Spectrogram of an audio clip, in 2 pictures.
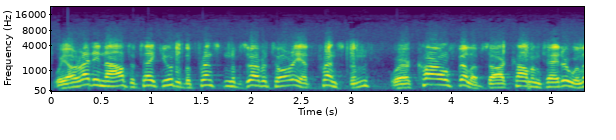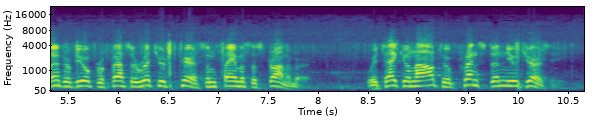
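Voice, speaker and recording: A high, quick 1930s radio announcer. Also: male voice, animated. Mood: formal, brisk. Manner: crisp, formal, unemotional. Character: brisk, formal male radio studio announcer. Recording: dull, hissy 1930s radio recording.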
